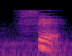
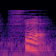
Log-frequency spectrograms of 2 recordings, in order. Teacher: the tongue tip stays down while the front part of the tongue stretches up and forward towards the front part of the roof of the mouth. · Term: I as in sit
